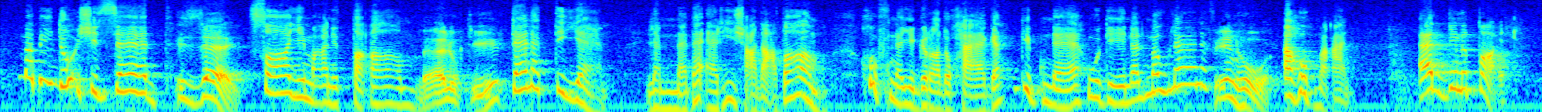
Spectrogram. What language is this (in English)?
Arabic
